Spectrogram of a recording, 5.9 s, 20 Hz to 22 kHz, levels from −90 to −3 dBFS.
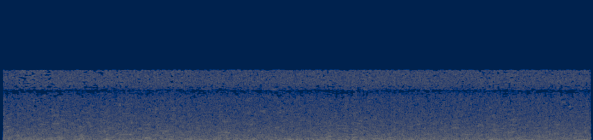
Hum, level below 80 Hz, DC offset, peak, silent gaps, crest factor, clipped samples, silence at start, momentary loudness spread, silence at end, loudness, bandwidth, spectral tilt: none; -66 dBFS; under 0.1%; -38 dBFS; none; 14 dB; under 0.1%; 0.05 s; 1 LU; 0 s; -51 LUFS; 11.5 kHz; -3 dB/octave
